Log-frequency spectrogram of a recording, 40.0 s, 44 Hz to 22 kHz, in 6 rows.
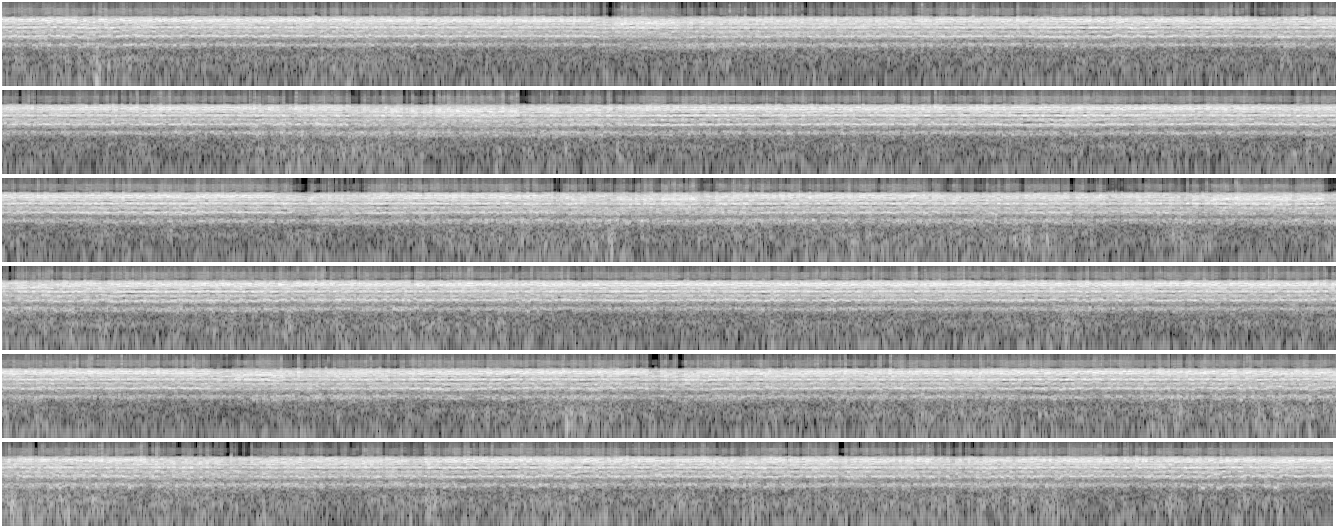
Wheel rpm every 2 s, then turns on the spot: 220, 230, 230, 230, 220, 230, 230, 220, 230, 230, 220, 230, 230, 230, 220, 230, 220, 220, 230, 230.
none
